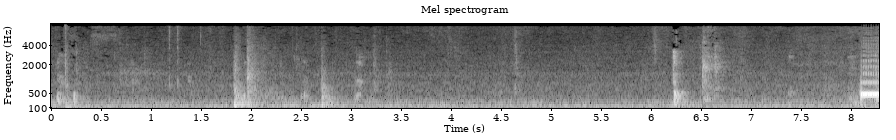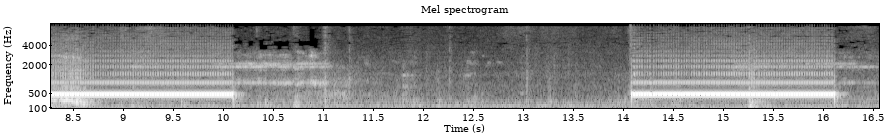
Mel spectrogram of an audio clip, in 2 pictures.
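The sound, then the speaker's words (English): Telephone ringback on a conference-line call being placed to a remote participant: two long, steady buzzing rings, each about two seconds, separated by a pause, with a few faint clicks before the first ring. “I'm now going to call Mr. Zarifi.”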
